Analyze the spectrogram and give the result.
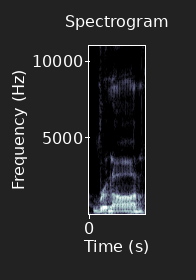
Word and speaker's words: Renan: Renan.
